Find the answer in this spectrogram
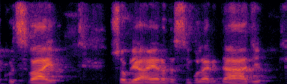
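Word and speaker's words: Kurzweil: sobretudo aquela eh defendida por Kurtsv há muito tempo ou Kurtsway, a melhor pronúncia para mim é Kurzv, sobre a era da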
